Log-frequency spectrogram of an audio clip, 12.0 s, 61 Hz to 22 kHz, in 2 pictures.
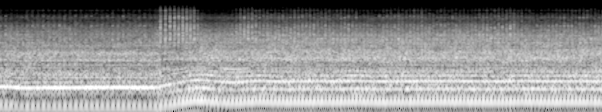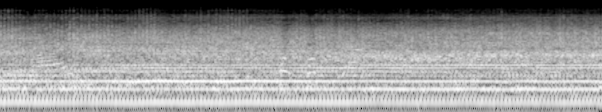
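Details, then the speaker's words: Murray 20-inch self-propelled mower, 6 HP Briggs & Stratton, first run after freeing a gummed-up carburetor throttle linkage: single-cylinder engine catches and runs steady with a slight surge, throttle now responding, running normally. "You heard it was kind of surged a little bit, but this is the first time this thing's ever run."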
